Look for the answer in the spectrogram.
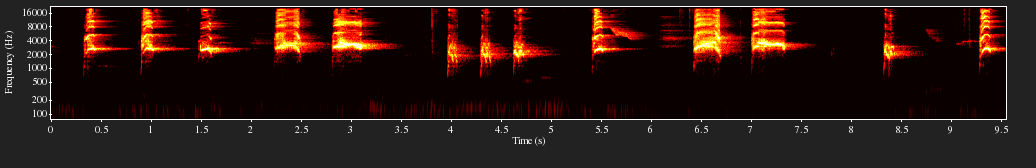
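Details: Greater green leafbird uttering harsh chirps and squawky notes, loosely spaced with a quicker cluster midway, high-pitched and piercing against soft low-frequency hum.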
